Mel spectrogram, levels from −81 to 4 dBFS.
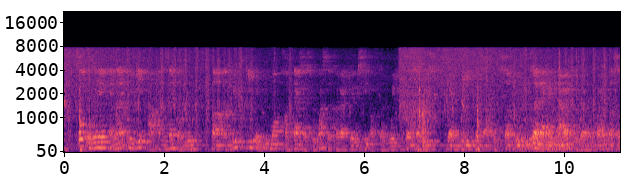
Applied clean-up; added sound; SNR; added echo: none; Frying (food); 7 dB; reverberation time 1.1 s.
